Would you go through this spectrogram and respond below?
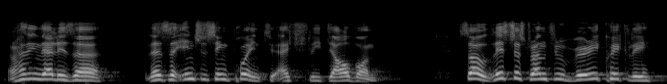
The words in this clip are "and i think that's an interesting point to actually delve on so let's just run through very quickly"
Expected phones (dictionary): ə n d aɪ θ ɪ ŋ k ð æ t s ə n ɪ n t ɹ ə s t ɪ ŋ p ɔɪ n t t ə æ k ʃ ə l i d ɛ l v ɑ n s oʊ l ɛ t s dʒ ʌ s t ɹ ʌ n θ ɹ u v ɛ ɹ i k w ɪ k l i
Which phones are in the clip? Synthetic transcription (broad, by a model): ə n aɪ θ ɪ ŋ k ð æ t s ə n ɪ n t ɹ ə s t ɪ ŋ p ɔɪ n t t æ k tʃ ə l i d ɛ l v ɑ n s oʊ l ɛ t s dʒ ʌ s t ɹ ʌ n θ ɹ u v ɛ ɹ i k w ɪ k l i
